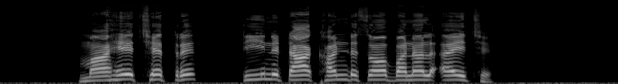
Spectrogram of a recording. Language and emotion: Maithili, neutral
